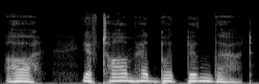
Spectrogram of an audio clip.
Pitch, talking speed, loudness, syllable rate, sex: 135 Hz, 160 wpm, -16 LUFS, 3.3 syllables/s, male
